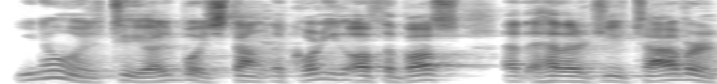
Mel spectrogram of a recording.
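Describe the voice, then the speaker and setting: The speaker has a Northern Irish accent. The pace is fairly quick. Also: man. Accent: Northern Irish, County Antrim. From Northern Ireland, County Antrim. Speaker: folklorist and storyteller. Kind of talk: storytelling to live audience. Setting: hotel function room with audience. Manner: conversational, chatty.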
